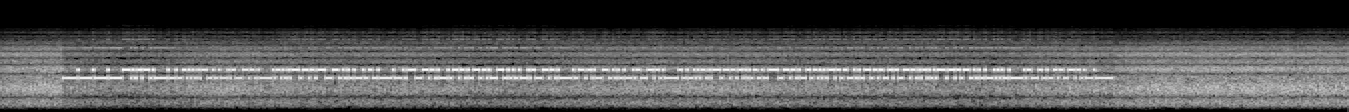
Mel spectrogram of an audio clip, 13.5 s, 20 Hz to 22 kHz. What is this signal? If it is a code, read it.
RTTY (50 baud, 450 Hz shift), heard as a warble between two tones, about 1500 Hz centre, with radio static. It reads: QRZ? DE ON2KO K AGN? AGN? PSE RPT UR CALL DE N6BPL K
